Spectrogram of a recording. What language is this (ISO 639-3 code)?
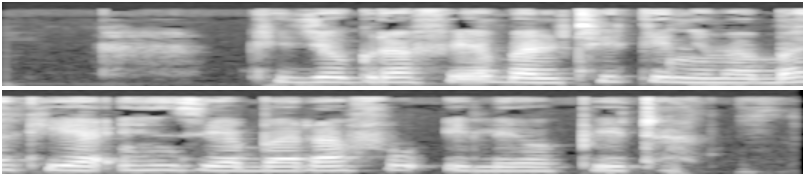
swa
